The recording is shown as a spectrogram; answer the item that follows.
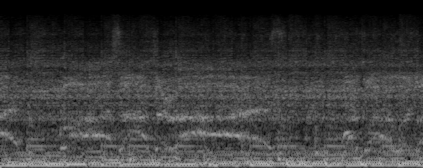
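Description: Heavy metal song with a singer yelling over a loud, dense band backing, in long drawn-out phrases.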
